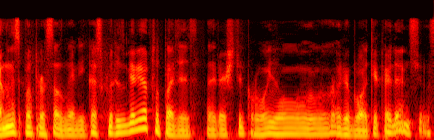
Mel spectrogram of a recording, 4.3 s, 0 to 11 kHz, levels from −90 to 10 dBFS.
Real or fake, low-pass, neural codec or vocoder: fake; 7.2 kHz; codec, 16 kHz, 1 kbps, FreqCodec, larger model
